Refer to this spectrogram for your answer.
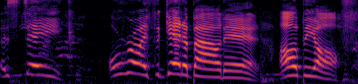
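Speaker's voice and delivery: very loud, high, put-on New Jersey accent. In a scene about sophisticated food, a performer does a New Jersey accent. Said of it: "Like a New Jersey accent".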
